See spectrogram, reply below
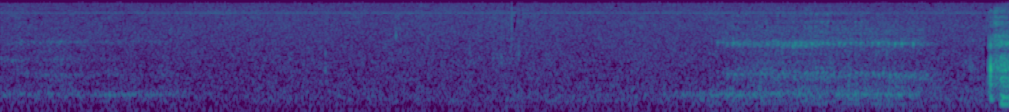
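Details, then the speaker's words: Husband snoring asleep in an upstairs bedroom, recorded from downstairs while approaching: slow, drawn-out rough breathing building toward the end, with quiet room noise. "I can hear my husband snoring all the way upstairs in the bedroom and he wants to know why I can't sleep at night"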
